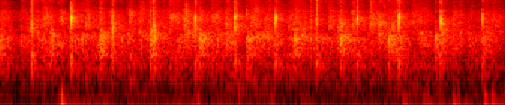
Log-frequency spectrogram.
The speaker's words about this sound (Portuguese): Portanto, por tudo isso, eu peço uma salva de palmas muito grande para o meu amigo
